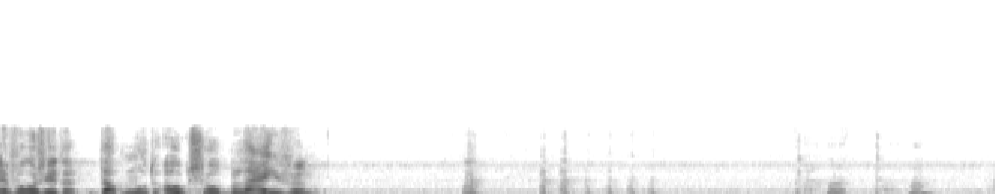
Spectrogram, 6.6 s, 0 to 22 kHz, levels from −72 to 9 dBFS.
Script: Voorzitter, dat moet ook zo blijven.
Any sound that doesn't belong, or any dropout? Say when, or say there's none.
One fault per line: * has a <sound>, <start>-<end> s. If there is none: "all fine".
* has a laugh, 3.0-4.5 s
* has a cough, 5.3-6.3 s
